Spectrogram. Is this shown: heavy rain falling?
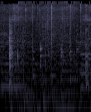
no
